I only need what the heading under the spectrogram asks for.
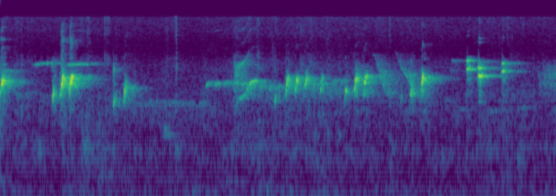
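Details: Female European goldfinch calling to a male: repeated high, sharp chirps in small groups, flowing into a lively twittering series with slurred, bouncing notes and faint hum behind.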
